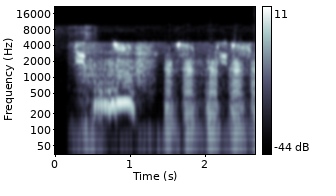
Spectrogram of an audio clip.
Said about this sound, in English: Until now, the function of the most common hippo calls, known as wheeze honks, had been a mystery.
